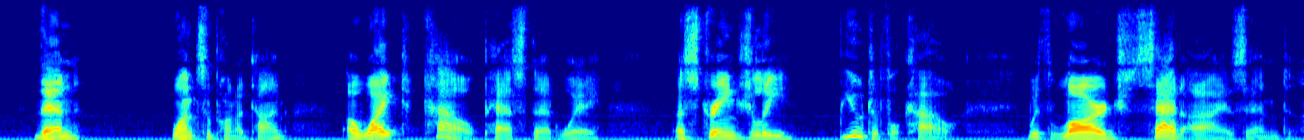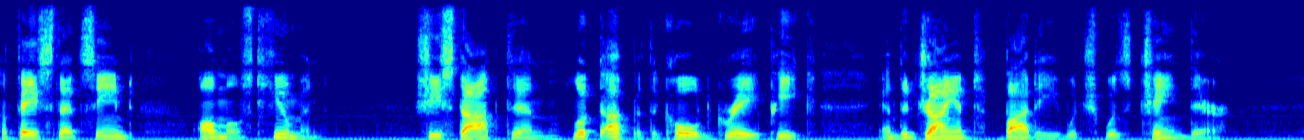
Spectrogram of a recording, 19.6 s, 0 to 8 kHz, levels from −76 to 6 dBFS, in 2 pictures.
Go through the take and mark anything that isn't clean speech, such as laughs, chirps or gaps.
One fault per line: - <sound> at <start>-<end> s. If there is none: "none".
none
